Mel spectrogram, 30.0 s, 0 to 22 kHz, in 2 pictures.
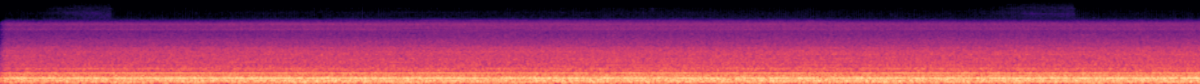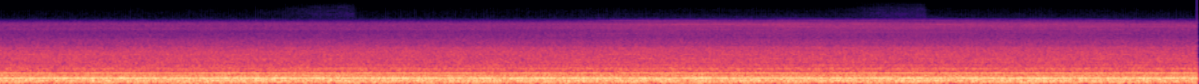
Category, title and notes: Sound effects > Other mechanisms, engines, machines
Air Conditioning Vent, Close to A220
Recording of air conditioning unit on roof of University of Michigan School of Music, Theatre & Dance. Originally mistaken for celli tuning at A = 220 Hz (sound captured outside of cello studio). Recorded August 31, 2025.
air-conditioning, outside, school-building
